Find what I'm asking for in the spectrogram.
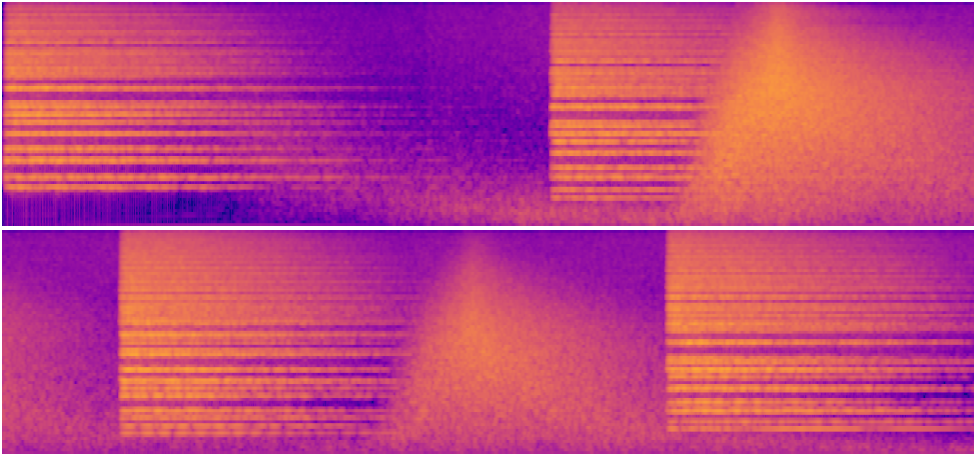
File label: ringtone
